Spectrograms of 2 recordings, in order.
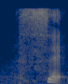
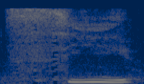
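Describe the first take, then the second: First: The vowel is a short 'eh' sound. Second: The vowel is a long 'ee' sound. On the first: The speaker calls it wrong. "It's not se" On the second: The speaker calls it right. "it's C. We call it C"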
